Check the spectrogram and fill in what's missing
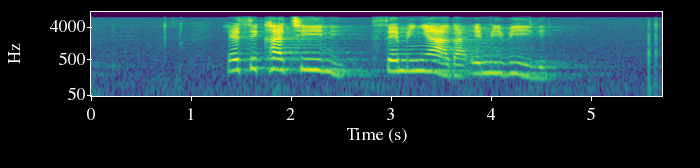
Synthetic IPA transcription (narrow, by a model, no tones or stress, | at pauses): esikʰatʰinisemiɲak̬aʔemiɓiːli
